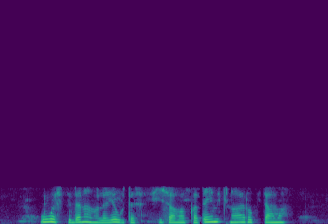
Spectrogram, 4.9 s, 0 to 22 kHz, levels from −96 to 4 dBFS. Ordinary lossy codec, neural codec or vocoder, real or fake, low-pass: AAC, 24 kbps; codec, 16 kHz, 16 kbps, FunCodec, trained on Chinese and English, 50 frames a second; fake; 3.6 kHz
